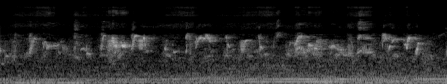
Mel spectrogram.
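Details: Red-whiskered bulbul sound, played to excite caged birds at home: overlapping bright chattering notes and short warbled phrases, several voices at once, with a low steady background hum.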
